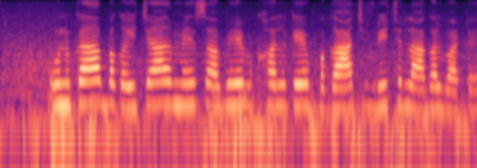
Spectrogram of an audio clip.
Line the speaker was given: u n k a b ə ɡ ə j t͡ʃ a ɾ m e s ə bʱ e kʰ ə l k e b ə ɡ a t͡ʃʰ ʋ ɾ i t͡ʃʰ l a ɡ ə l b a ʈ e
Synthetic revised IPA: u n k a b ə ɡ ə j t͡ʃ a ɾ m e s ə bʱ e kʰ ə l k e b ə ɡ a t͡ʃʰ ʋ ɾ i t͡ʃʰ l a ɡ ə l b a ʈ e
